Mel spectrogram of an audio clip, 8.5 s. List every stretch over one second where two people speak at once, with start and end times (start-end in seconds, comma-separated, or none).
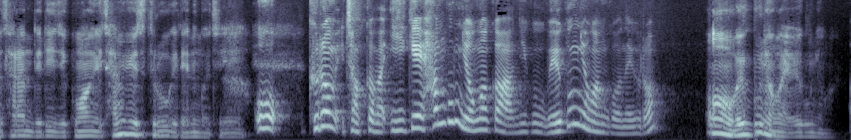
none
